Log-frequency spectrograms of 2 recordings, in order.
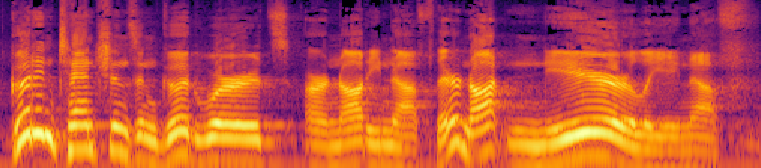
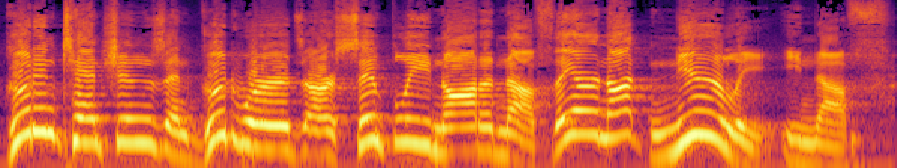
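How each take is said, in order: First: Said in the usual way. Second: "Good" and "not" hit loud and high; emphatic preaching. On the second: Acted. Preacher insists to the congregation, loud and emphatic.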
